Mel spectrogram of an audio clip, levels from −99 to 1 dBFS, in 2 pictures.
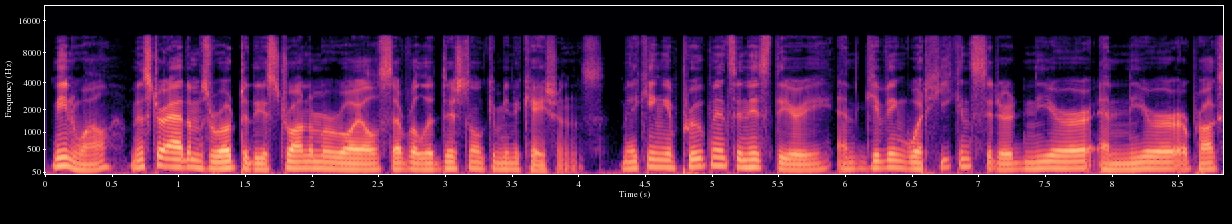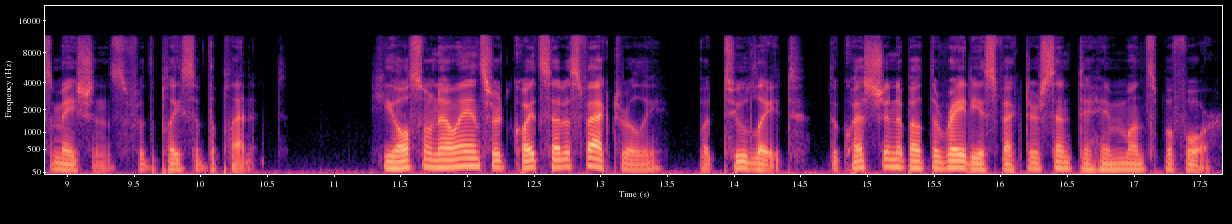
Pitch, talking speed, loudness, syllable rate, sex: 115 Hz, 175 wpm, -20 LUFS, 6.2 syllables/s, male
